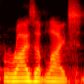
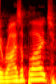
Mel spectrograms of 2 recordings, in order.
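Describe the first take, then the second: First: "Rise up lights" stretched long, each word separate; slow and drawn out. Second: "Rise up lights" squished together, quick and louder; real fast. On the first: Showing the crowd the long way of saying it, slow and separated. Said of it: "that long". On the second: Teaching the crowd Aussie slang, real fast and run together. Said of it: "real fast". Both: Shown as a demonstration.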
